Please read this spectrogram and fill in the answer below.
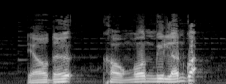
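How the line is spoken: Menacing growl. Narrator (Vietnamese): trợn mắt đỏ ngầu, gằn giọng nói

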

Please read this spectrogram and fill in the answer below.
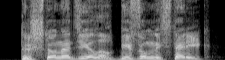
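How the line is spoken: Shout. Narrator (Russian): выкрикнул мастер

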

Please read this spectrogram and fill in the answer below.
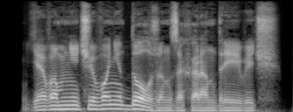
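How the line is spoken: Through gritted teeth. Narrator (Russian): процедил парень

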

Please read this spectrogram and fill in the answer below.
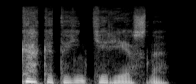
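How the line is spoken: Barely audible babbling. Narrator (Russian): чуть слышно пролепетала Рос

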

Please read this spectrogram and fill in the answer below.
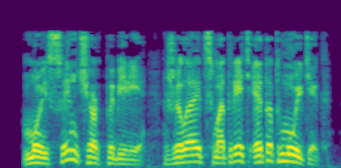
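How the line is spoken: Man yelling. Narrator (Russian): орал какой-то мужчина

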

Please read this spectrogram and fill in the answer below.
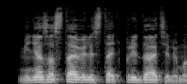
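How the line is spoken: Plain. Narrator (Russian): ответила голова

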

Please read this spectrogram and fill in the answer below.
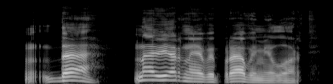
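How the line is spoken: Sighing. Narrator (Russian): вздохнул Луис

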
